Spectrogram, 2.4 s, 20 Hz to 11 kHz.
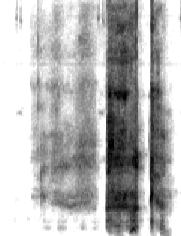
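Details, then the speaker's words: Cough in a person in their 50s who started coughing that day, during a morning chat: a brief throat-clearing breath followed by two sharp coughs. "Excuse me, man. Just got the coughing today."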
